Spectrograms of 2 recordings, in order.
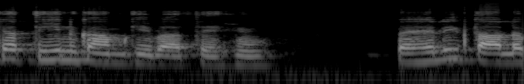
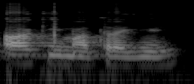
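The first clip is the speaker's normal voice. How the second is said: ordinary talk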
